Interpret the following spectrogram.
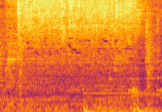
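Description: Water running from a sink tap for about a second and a half, turned on just after the start and shut off near the end.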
